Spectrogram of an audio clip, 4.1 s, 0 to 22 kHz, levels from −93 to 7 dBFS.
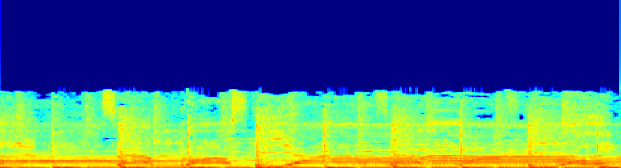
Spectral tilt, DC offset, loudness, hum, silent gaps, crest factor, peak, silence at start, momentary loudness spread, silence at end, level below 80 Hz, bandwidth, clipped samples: -4.5 dB/octave; under 0.1%; -10 LUFS; none; none; 8 dB; 0 dBFS; 0 s; 1 LU; 0 s; -14 dBFS; 10.5 kHz; 0.2%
